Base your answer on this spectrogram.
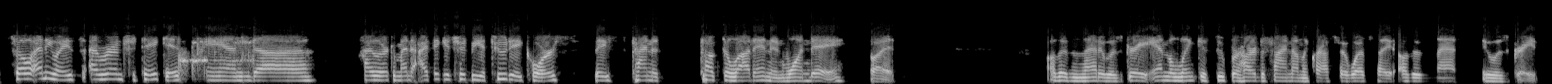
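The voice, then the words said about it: Strong Upper Midwest accent. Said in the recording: “it's a pretty severe accent ... definitely from Ohio or Minnesota ... Wisconsin”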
